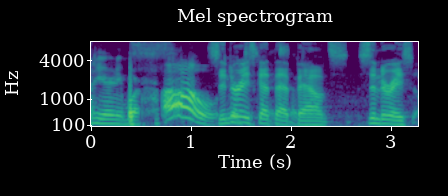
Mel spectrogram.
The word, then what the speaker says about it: Cinderace: I think it's Cinderace. Cinderace, the football Oh, Pokemon. not Cinderface. Spelled with a U.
